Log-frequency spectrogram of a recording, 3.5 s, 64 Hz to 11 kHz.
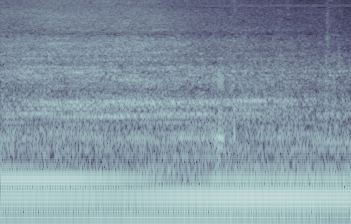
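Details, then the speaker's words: Cummins 4BT four-cylinder marine diesel generator on a 94' Broward yacht, after replacing fouled injectors that caused smoke, smell and water sheen; now clean. Steady, even low diesel drone at constant speed, no misses or knocks; normal running. "So I think that the injectors just really needed to get replaced on this one. So I think we're good."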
